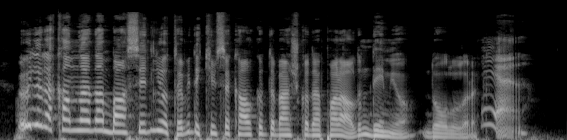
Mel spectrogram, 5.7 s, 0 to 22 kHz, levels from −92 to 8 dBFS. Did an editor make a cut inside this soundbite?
no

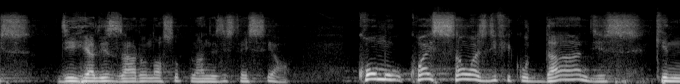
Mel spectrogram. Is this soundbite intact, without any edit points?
no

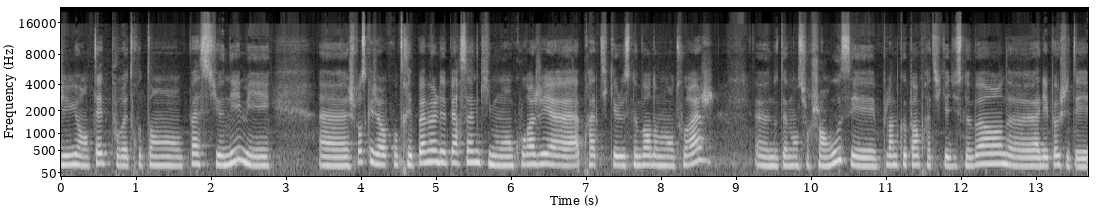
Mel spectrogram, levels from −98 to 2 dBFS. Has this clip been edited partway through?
no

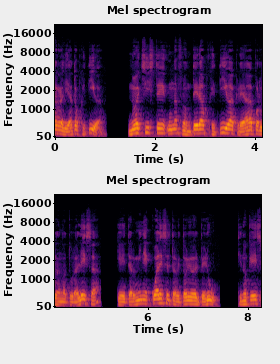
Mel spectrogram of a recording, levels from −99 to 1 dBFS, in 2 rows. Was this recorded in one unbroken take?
no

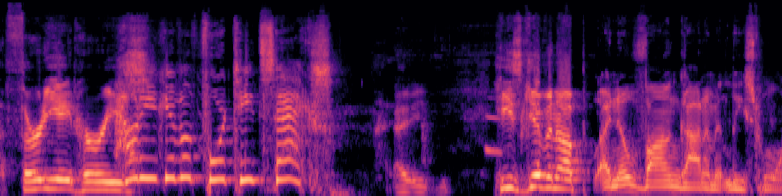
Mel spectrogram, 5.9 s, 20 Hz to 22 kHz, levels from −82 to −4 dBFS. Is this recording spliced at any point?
yes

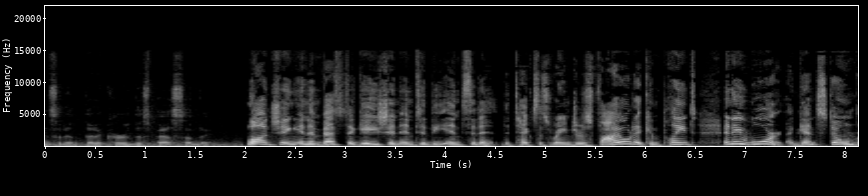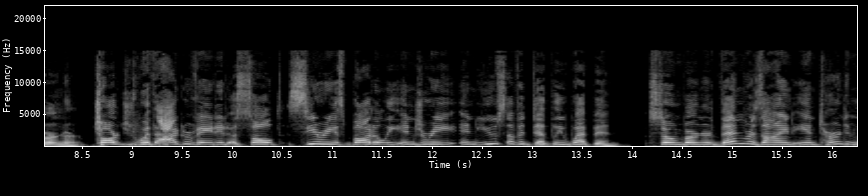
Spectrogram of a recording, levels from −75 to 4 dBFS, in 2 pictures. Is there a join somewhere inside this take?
no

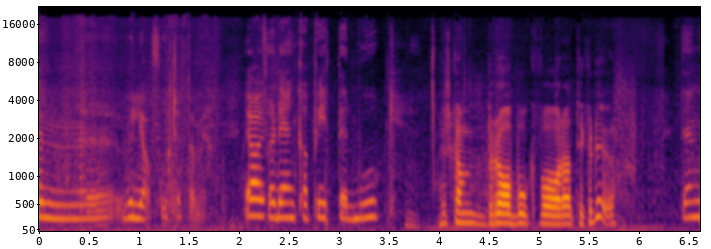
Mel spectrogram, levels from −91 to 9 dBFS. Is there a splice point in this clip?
yes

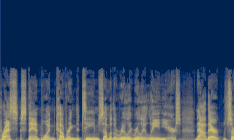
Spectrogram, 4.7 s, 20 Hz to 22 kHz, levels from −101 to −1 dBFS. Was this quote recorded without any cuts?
yes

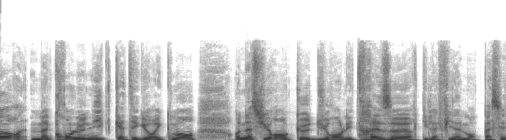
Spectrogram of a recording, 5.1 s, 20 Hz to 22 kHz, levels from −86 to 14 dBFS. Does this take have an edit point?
no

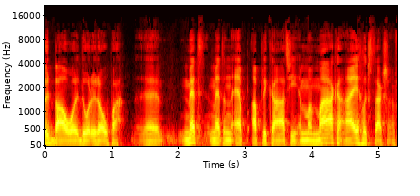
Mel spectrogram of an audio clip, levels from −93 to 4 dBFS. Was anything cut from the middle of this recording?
no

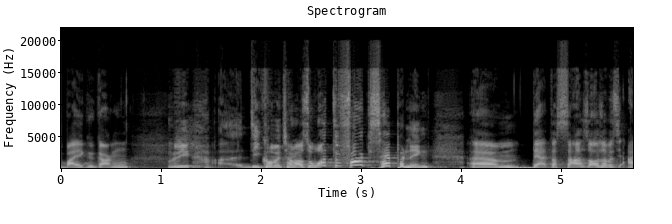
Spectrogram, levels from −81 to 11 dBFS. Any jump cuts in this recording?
yes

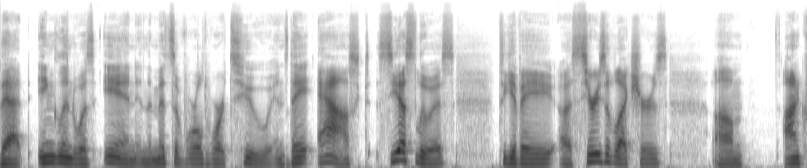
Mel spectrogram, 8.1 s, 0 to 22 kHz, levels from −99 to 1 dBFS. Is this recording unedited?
no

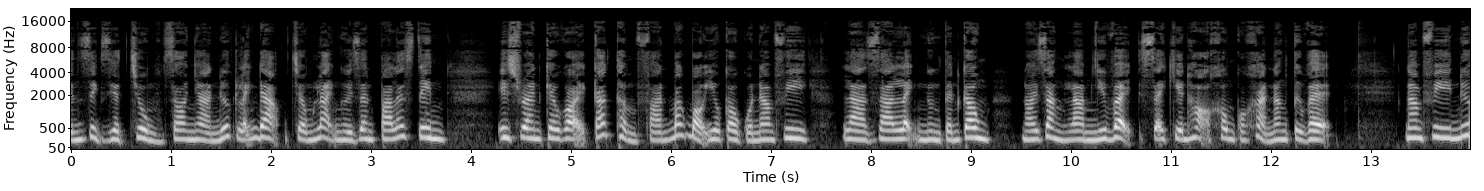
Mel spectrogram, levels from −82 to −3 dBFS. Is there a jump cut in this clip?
no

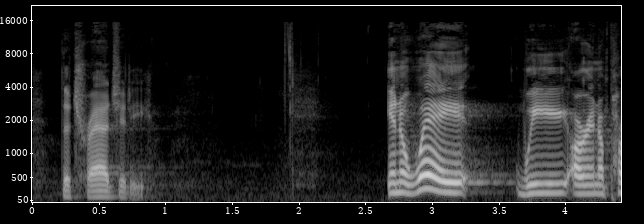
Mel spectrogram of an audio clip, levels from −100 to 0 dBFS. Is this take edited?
no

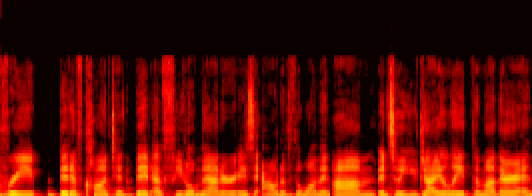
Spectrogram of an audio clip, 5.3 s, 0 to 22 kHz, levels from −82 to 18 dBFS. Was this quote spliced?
yes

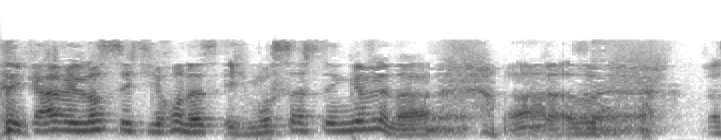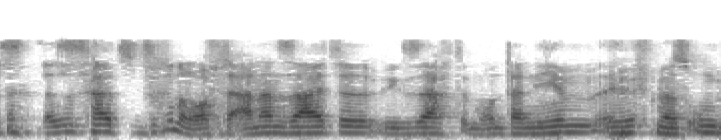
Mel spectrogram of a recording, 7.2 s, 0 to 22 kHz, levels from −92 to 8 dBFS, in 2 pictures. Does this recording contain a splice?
yes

